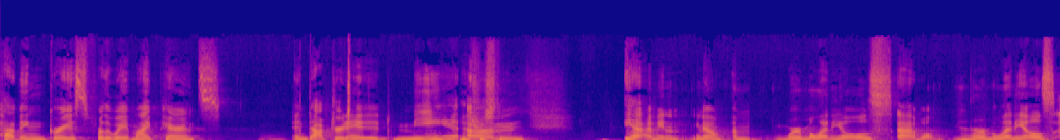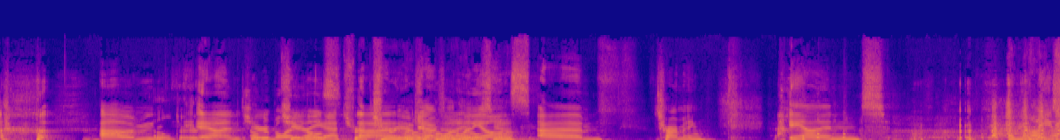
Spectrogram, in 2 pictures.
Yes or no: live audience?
yes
